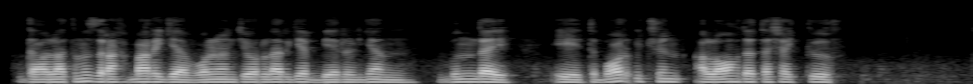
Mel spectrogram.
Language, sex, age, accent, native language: Uzbek, male, 19-29, Namangan, Uzbek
